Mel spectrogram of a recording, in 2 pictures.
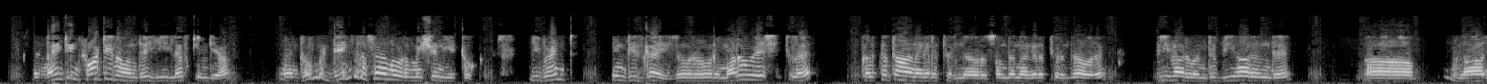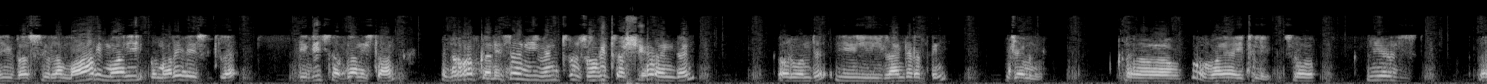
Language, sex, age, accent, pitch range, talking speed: Tamil, male, 40-59, native, 160-200 Hz, 105 wpm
